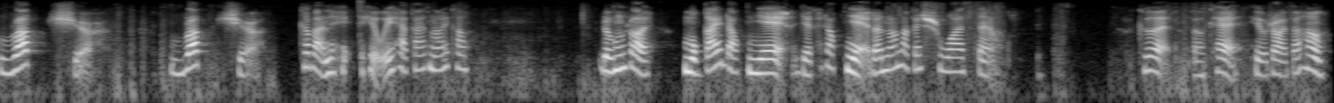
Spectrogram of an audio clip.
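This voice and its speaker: A woman's voice: fairly high pitch, moderate pace, pauses often, fairly bright tone, dry recording. A woman teaching English pronunciation, patiently repeating sounds and checking that viewers understand. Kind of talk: classroom-style explanation to viewers. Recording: dull, lo-fi sound.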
